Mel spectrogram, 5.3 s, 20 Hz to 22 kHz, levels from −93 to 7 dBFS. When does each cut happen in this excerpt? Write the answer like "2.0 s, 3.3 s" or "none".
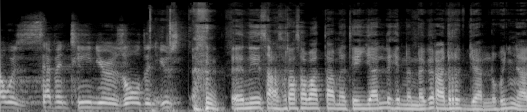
2.2 s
